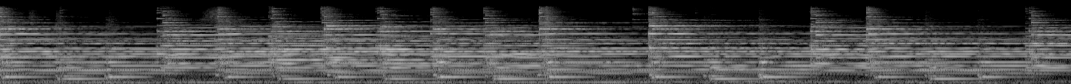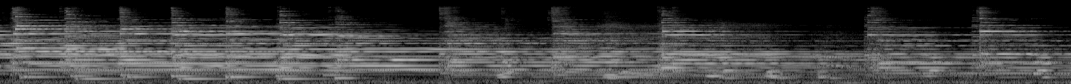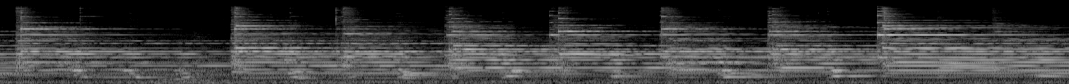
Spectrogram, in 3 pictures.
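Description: Handbell choir playing a piece of music: many brass handbells rung together in a steady rhythm of about two strokes a second, their tones ringing on between strokes. A low two-note bass figure alternates through the first half, then the lower part thins out.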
